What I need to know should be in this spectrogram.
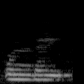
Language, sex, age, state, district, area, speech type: Bodo, female, 45-60, Assam, Chirang, rural, spontaneous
